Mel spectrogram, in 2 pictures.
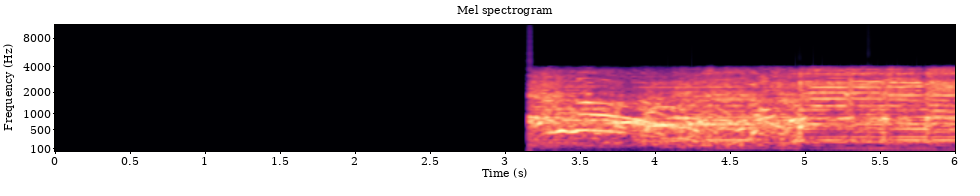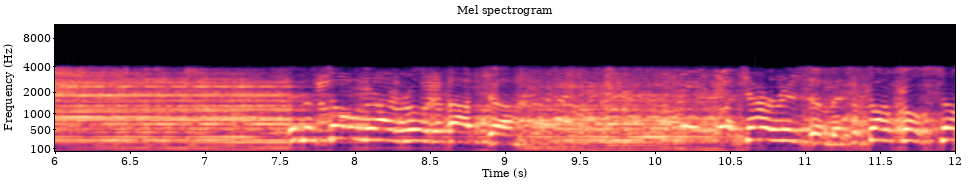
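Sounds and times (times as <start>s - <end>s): electric guitar chord ringing: 3.8s - 11.5s
man talking: 7.5s - 9.2s, 10.1s - 12.0s.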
